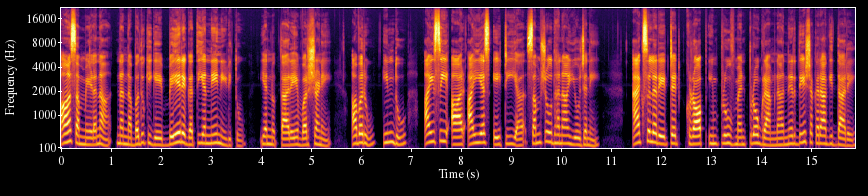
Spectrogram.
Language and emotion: Kannada, neutral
